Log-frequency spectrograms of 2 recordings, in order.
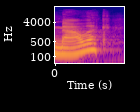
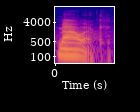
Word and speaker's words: Malik: It's pronounced Malik, except it's like Mal hardcore Malik.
